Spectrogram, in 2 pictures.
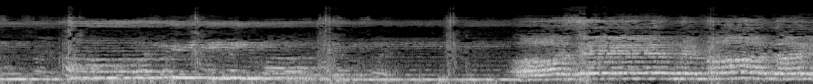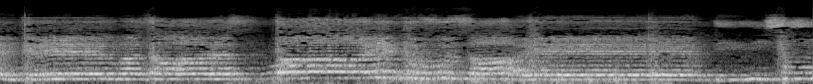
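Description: Voices chanting a Kashmiri noha, a Shia lament, in long sung phrases over a steady held note, with a sharp beat keeping time about once a second.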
